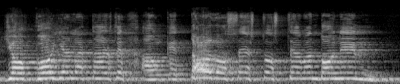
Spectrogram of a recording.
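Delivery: loud, high, impassioned pledge; drawn-out, vehement preacher's shout; fervent vow. Acted. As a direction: swear loyalty at the top of your voice. Peter's fervent vow, acted out.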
